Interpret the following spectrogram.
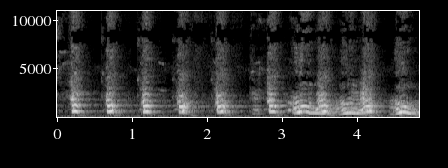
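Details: Redbone Coonhounds baying at a chipmunk treed in an oak: a steady series of loud barks about twice a second, then overlapping barks and wavering howls from more than one dog.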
